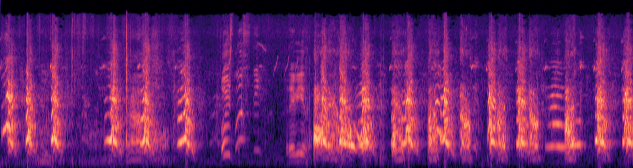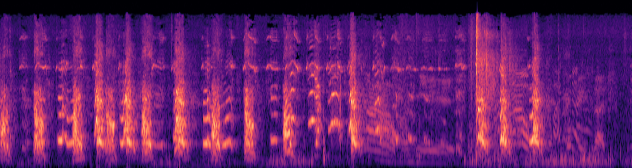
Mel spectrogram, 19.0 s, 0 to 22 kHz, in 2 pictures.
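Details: Border Collie Panda, a retired agility dog aged 9.5 years, barks during protection training she loves: rapid, loud, repeated barks in dense bursts of several per second, with brief pauses, a human voice faintly mixed in.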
